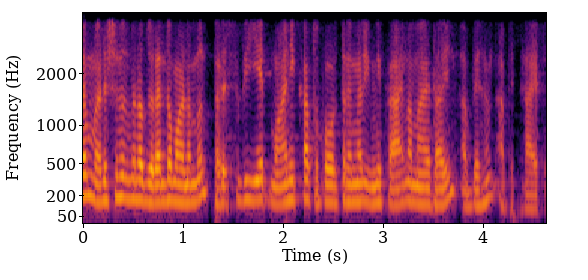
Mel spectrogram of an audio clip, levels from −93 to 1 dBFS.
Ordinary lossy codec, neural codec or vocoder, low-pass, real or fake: none; codec, 24 kHz, 0.9 kbps, WavTokenizer, medium speech release version 1; 3.6 kHz; fake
